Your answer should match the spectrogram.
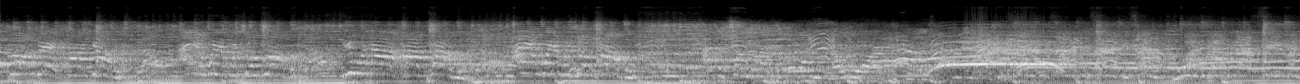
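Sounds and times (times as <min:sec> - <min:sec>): crowd cheering and screaming: 0:00.0 - 0:01.8, 0:06.6 - 0:13.0
bass-heavy live music: 0:00.0 - 0:13.0.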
